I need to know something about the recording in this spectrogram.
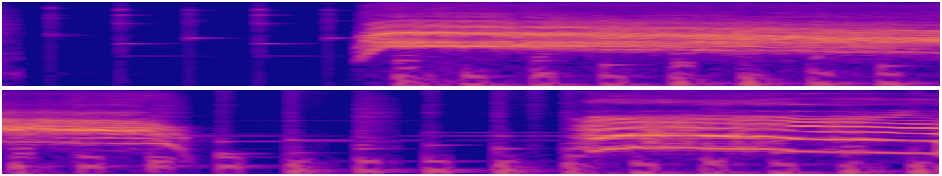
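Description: A person screaming: one long, shrill scream begins about a second in and holds for about two and a half seconds, and a second, wailing cry that falls in pitch begins near the end.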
